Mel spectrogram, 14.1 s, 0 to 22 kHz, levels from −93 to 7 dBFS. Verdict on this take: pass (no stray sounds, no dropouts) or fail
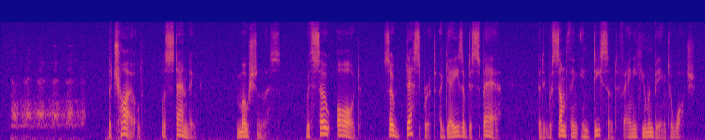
fail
